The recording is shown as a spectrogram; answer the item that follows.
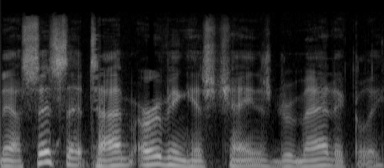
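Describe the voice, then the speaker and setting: Here a man talks with a Southern US accent. His pace is moderate. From US South. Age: 70s. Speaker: pastor. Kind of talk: casual chat.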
